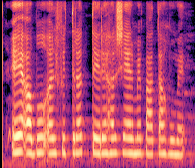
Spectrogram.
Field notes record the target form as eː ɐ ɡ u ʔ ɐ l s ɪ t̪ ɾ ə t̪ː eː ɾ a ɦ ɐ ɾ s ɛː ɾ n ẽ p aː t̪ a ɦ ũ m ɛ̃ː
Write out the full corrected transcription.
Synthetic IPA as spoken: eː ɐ b u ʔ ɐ l f ɪ t̪ ɾ ə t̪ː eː ɾ e ɦ ɐ ɾ ʃ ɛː ɾ m ẽ p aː t̪ a ɦ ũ m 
